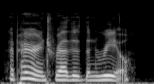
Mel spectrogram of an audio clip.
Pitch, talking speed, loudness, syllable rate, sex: 210 Hz, 155 wpm, -14 LUFS, 5.7 syllables/s, female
